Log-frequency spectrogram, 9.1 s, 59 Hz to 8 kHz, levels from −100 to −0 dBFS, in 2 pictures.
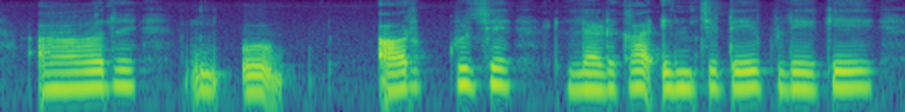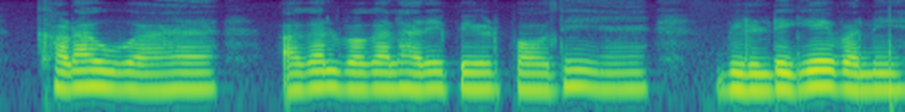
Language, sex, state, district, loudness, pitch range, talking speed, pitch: Hindi, female, Goa, North and South Goa, -20 LUFS, 165-180 Hz, 125 wpm, 170 Hz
